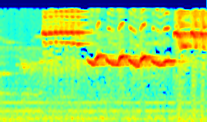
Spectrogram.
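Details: Brown-chested jungle flycatcher singing in a unique 'tembakan' style: a high thin whistle, then a run of bright warbled notes rippling up and down, ending in a sharp burst of high, rapid chips.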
